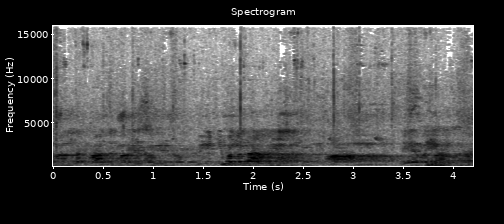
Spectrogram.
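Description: People talking nearby, their voices coming and going in short phrases.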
